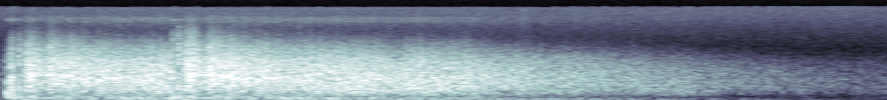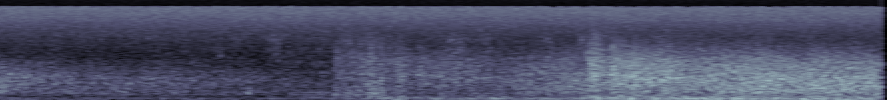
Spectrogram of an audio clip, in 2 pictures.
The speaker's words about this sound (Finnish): Seuraava granaattipari ryöpsäytti maata molempien vainajien päällä.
